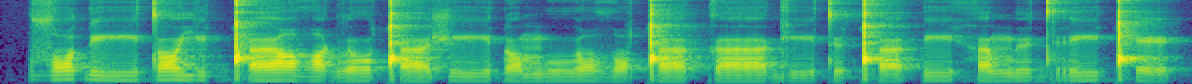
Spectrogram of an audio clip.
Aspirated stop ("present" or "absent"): present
